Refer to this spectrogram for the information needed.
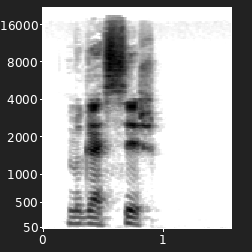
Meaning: guilty, blameworthy
- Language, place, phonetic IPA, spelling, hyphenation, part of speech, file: Azerbaijani, Baku, [myɡæˈsːiɾ], müqəssir, mü‧qəs‧sir, adjective, Az-az-müqəssir.ogg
